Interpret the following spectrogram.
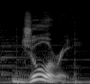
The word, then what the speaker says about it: jewelry: In the US, we say it like jewelry. Two syllables. We don't say jewelry with three syllables usually, just jewelry.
